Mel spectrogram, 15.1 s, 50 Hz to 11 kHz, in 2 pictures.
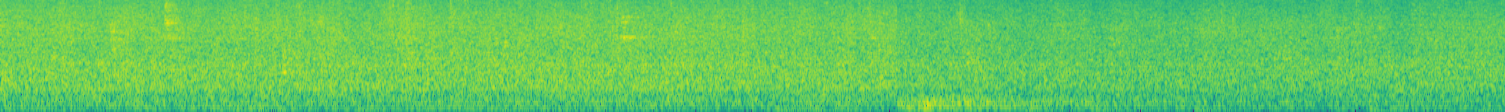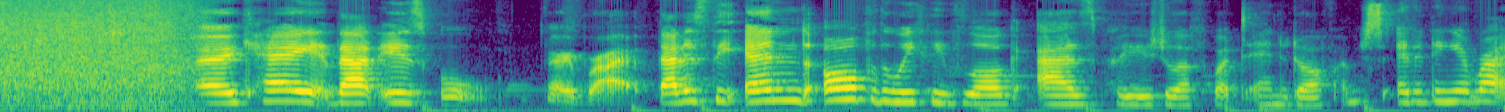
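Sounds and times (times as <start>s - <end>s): heavy rain on ground: 0.0s - 8.5s
faint raindrop ticks: 0.6s - 2.2s, 3.1s - 3.4s.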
